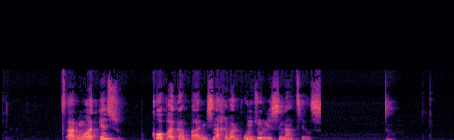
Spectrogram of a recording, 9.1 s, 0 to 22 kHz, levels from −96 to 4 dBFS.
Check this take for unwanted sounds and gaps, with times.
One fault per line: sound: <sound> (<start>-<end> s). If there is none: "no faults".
no faults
